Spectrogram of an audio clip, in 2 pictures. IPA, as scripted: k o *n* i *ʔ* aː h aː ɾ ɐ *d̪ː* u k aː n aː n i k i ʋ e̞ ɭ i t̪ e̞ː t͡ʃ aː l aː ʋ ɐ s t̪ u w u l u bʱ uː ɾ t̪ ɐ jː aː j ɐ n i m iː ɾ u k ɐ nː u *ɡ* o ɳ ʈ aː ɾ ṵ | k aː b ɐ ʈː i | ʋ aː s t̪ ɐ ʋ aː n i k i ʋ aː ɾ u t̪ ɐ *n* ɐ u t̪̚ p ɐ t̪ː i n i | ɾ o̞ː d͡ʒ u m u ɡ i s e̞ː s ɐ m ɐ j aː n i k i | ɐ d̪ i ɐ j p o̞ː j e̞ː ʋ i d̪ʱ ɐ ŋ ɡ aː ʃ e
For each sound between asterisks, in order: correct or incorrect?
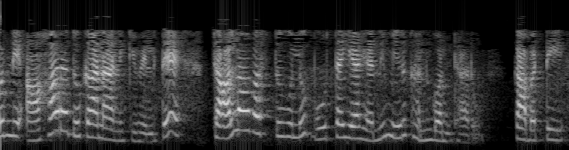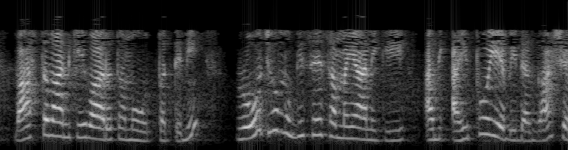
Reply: incorrect, correct, incorrect, correct, incorrect

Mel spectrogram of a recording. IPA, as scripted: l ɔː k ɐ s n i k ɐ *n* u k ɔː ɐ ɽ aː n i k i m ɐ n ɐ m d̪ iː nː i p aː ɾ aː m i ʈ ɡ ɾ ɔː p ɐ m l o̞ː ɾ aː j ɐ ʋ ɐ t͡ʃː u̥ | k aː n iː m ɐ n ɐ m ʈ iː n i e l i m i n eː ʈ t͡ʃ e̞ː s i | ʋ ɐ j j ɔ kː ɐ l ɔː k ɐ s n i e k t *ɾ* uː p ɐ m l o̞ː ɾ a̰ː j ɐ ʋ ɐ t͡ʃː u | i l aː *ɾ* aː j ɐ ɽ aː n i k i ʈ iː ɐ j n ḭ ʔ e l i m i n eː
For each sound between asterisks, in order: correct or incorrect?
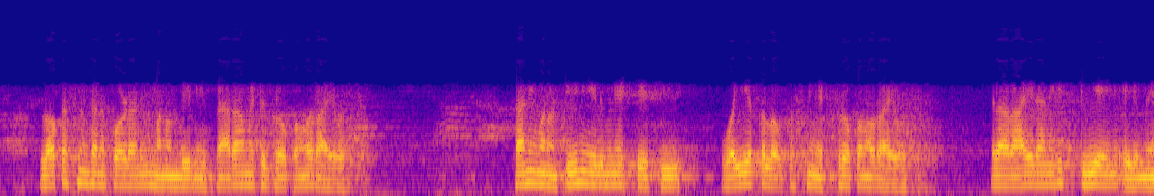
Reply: correct, correct, correct

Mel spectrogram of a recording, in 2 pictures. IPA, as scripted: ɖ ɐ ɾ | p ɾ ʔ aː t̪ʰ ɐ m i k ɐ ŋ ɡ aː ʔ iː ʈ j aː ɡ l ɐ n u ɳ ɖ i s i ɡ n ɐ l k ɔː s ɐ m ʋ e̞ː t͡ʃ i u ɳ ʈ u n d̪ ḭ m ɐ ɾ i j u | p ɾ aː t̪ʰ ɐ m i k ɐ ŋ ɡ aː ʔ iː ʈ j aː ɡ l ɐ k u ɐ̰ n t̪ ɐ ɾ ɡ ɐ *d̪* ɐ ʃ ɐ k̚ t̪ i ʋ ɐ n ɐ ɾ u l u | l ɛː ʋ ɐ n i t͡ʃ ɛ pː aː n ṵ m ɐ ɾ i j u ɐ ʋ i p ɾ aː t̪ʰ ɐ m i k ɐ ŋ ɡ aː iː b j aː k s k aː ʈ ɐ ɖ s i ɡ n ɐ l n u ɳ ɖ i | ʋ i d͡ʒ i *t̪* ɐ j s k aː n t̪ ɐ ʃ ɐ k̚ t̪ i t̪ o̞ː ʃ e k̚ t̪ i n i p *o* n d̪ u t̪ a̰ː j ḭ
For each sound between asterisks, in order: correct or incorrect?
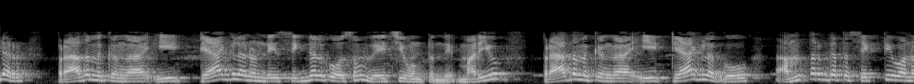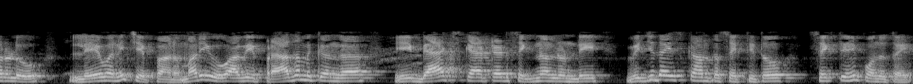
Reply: incorrect, incorrect, correct

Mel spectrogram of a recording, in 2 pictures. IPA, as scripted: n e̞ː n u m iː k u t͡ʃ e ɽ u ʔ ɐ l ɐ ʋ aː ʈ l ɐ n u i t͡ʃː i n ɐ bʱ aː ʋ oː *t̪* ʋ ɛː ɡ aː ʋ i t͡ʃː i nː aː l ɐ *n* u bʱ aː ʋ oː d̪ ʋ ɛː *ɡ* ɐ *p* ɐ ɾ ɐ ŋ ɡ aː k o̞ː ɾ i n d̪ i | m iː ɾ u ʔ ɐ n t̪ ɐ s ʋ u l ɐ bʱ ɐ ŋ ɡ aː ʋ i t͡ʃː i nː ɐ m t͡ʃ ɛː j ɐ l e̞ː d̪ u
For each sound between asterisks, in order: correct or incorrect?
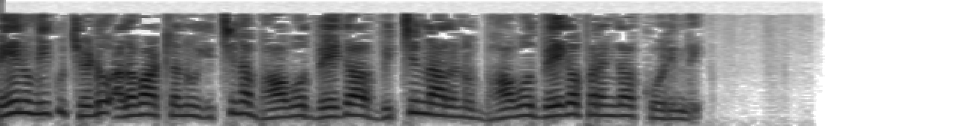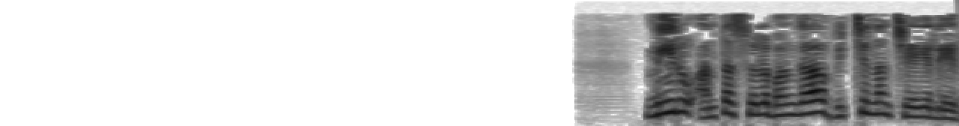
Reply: incorrect, correct, correct, correct

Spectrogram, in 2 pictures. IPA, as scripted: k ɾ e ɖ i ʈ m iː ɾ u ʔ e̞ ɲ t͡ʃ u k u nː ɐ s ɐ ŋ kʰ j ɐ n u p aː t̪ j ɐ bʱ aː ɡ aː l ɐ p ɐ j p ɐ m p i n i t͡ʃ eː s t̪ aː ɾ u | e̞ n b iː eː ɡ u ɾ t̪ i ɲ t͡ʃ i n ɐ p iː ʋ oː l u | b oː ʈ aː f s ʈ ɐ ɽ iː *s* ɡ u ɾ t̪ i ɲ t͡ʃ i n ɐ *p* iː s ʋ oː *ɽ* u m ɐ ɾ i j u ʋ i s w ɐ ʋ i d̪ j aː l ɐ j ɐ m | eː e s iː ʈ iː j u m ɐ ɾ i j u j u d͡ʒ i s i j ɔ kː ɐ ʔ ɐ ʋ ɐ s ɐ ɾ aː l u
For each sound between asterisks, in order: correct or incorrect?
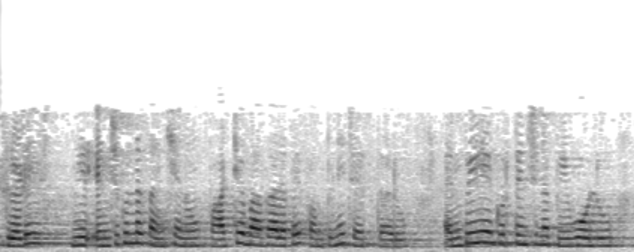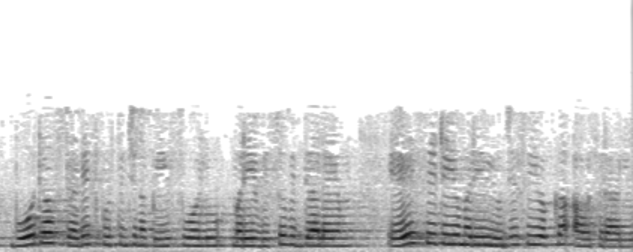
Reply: correct, correct, incorrect

